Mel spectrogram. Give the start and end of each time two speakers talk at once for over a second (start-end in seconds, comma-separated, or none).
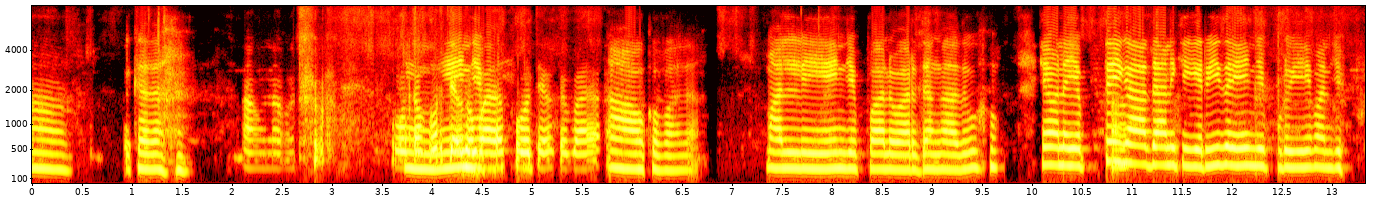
none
